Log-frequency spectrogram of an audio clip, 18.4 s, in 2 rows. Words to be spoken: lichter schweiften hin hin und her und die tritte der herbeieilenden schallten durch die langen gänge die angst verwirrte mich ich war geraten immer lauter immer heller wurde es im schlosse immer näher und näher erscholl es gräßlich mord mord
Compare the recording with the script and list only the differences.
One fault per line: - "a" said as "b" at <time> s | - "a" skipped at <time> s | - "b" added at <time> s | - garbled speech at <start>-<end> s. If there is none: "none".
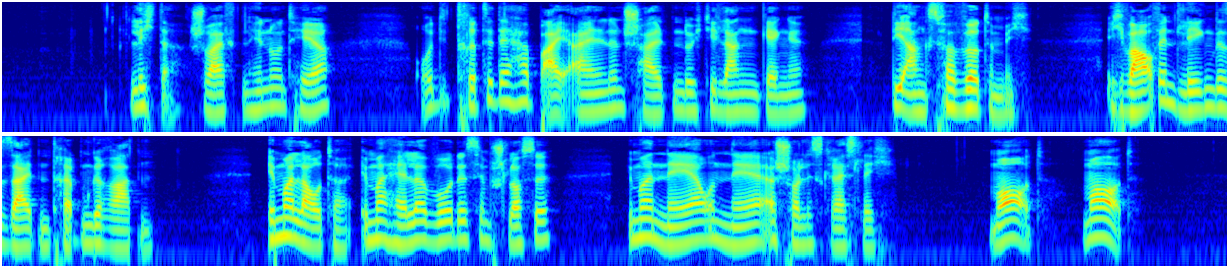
- "hin" skipped at 2.0 s
- "auf entlegene seitentreppen" added at 8.6 s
